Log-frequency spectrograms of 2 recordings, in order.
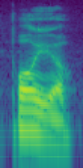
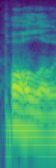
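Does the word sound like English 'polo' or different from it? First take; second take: different; like polo. First: It sounds different from the English word polo. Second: It sounds like the English game name polo. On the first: The speaker calls it right. "it's pollo" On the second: The speaker calls it wrong. "It's not polo"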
